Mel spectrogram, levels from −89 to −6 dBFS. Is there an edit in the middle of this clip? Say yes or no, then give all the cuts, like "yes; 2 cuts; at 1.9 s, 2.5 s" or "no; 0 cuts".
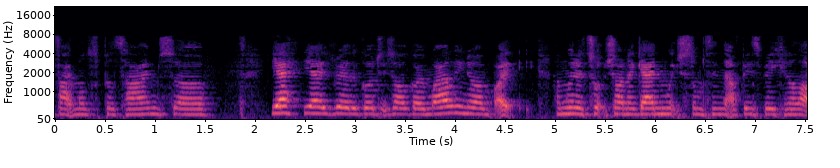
yes; 1 cut; at 4.9 s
